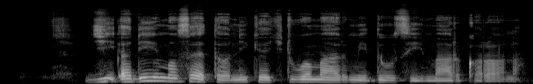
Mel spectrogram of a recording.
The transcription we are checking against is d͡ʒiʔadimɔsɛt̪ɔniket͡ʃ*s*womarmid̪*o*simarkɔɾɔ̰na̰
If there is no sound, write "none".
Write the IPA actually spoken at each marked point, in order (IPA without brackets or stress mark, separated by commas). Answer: t, u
